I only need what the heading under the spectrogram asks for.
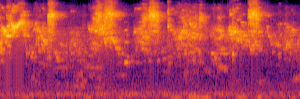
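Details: Baby chicks chirping while eating, loud shrill peeps rising and falling roughly twice a second over a crowded background of fainter chirps.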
